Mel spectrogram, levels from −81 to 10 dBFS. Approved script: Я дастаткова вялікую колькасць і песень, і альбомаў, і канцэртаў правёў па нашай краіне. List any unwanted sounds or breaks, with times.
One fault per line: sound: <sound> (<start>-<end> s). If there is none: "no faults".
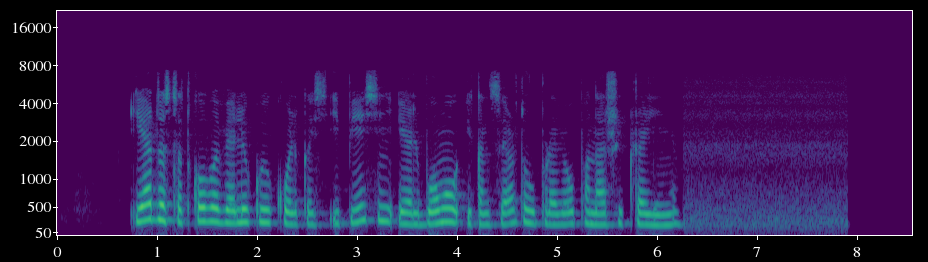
no faults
